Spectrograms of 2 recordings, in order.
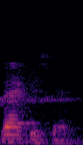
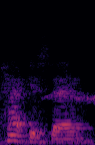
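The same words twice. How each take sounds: First: The word begins with a B sound. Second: The word begins with a P sound. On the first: The speaker calls it right. "there's no P... With a ba" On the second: The speaker calls it wrong. "Not Pakistan"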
